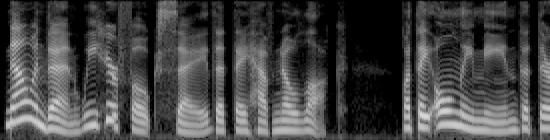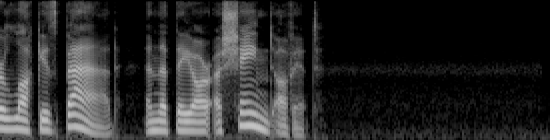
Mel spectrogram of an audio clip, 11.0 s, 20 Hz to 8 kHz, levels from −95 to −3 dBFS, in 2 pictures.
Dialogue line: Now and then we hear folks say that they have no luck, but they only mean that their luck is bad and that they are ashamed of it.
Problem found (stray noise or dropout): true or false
false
